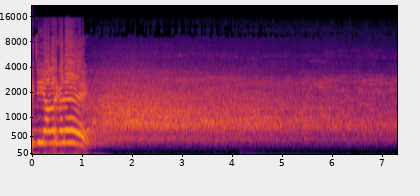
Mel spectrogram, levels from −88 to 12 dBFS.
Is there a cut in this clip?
no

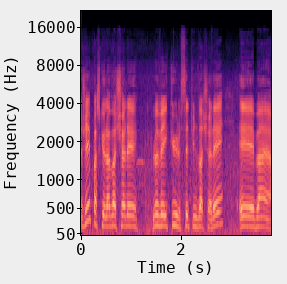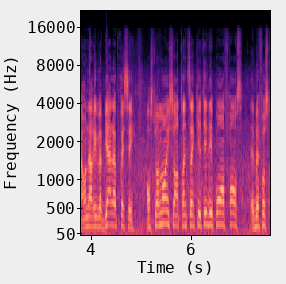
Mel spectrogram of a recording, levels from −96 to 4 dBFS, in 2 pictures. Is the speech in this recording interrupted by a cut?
yes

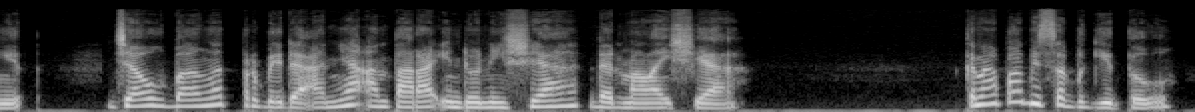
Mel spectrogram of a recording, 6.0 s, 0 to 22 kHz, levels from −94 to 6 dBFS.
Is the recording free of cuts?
yes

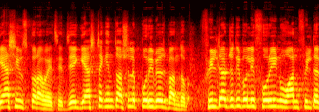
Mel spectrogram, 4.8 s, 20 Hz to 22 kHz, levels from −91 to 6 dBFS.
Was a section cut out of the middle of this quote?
yes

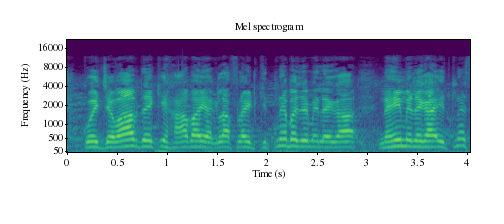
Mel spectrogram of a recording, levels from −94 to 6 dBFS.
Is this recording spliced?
no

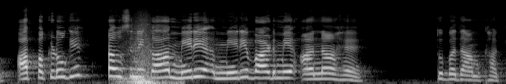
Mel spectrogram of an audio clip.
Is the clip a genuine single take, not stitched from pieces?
no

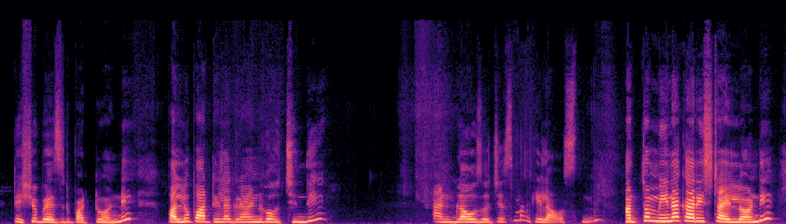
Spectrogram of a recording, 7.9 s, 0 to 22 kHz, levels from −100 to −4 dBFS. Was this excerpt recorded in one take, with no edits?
no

